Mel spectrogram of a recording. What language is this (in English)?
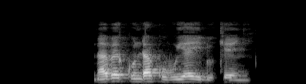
Taita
